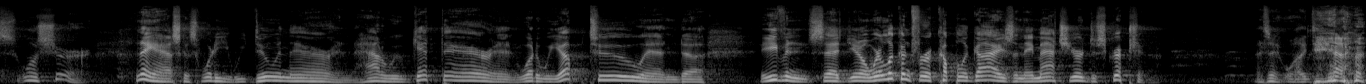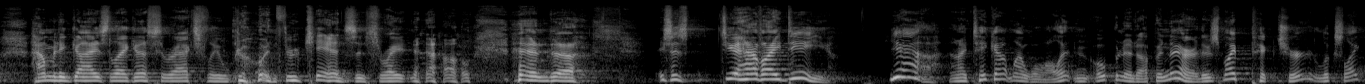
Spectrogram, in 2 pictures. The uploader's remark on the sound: Live at The Fremont Theater in Portland, OR Portland Story Theater.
